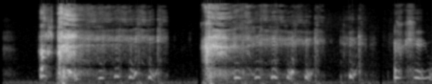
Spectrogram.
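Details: Woman deliberately making herself sneeze with a tissue while trying to keep her eyes open: two explosive sneezes, each followed by breathy laughter, then a smaller third burst.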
